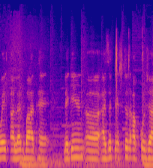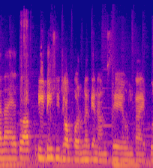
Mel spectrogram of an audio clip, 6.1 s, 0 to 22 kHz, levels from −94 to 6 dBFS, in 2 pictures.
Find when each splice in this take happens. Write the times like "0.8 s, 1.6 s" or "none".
3.8 s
